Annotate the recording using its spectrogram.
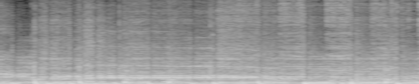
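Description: Live rock band playing loud, with drums and electric guitar. A long held note falls slightly in pitch over the first half and a little more.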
